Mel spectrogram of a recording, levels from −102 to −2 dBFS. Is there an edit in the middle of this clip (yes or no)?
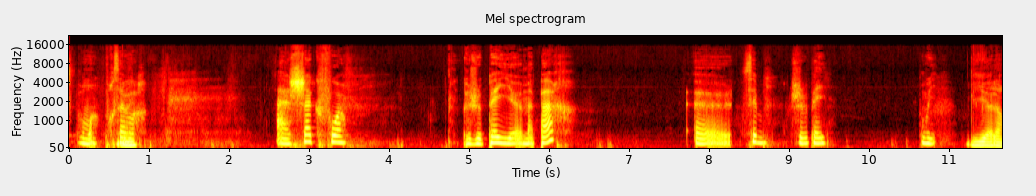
yes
